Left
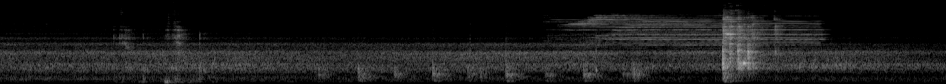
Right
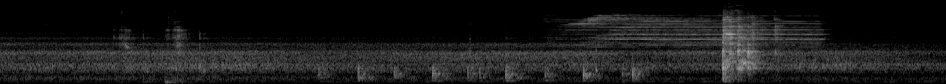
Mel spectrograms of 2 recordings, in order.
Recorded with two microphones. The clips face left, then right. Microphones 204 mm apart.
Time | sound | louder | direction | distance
1.1 | whispering | even | 30° left (ahead or behind) | 1.3 m
3.2 | running footsteps | right 2 dB | 25° right (ahead or behind) | 4 m
5.4 | a chime | right 5 dB | 40° right (ahead or behind) | 2.5 m
7.2 | breaking glass | even | 35° right (ahead or behind) | 4.5 m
